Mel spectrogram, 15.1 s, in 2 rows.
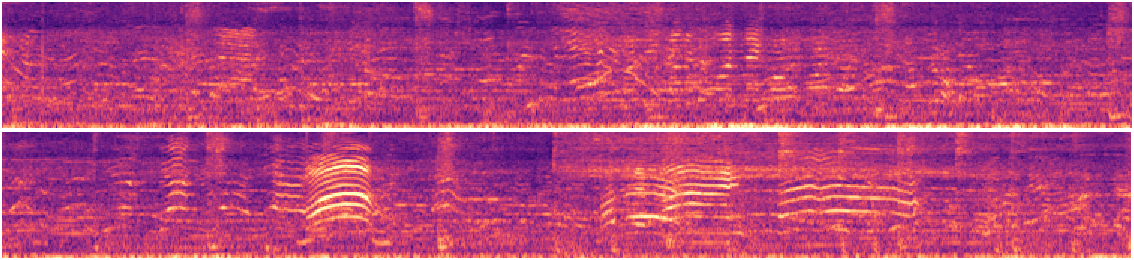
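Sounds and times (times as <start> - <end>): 
busy crowd chatter at Santa Monica Pier: 0.0 - 15.0
children's shouts and excited calls: 7.4 - 14.0.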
